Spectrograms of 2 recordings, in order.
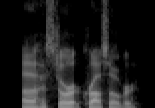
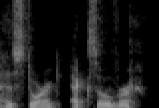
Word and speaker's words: Historic Crossover: I also realized when I was writing out our notes for the show, how do you pronounce the name of this show? – Historic Crossover. – Okay. Because I've only ever seen it with the X, and I've never heard anyone say the name of the event out loud. So I'm like, it is Historic Crossover, right? Not Historic X-over.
